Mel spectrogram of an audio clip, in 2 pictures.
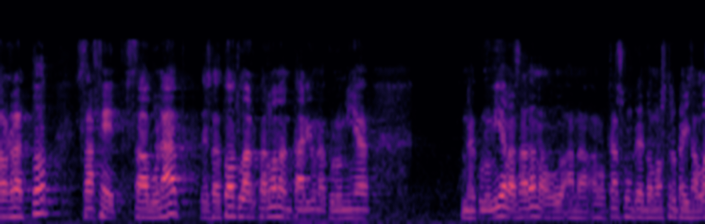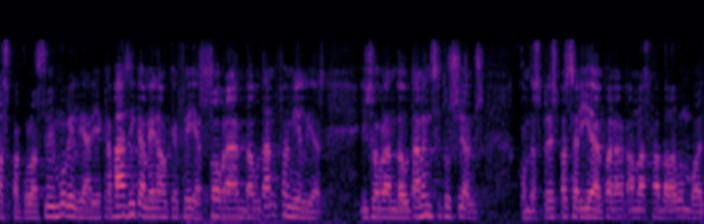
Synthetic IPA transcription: məlˠɣɾat̪ːot̪̚ | safet̪saːβunat̪d̪ezðət̪ot̪laɾk̚pərləmənt̪aɾiunəkunumiə | unəkunumiəβəzaðənəlˠənəlˠkaskuŋkɾet̪̚d̪əlˠnɔst̪ɾəpəizəmləspəkuləsioimːuβ̞iliaɾiəkəβazikəmenəlˠkɛfɛjəsoβɾəːnd̪əwt̪aɱfəmiliəs | isoβɾəːnd̪əwt̪aninst̪it̪usions | kɔmd̪əspɾespəsəɾiəkwanəmləst̪at̪d̪ələβumbɔ

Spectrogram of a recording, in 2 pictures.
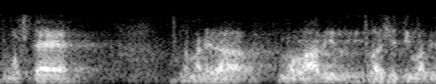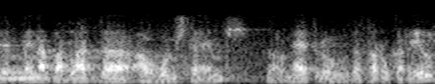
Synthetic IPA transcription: bust̪ɛ | d̪əmə̰neɾəmɔlˠaβilˠiləʒit̪iməβiðemːenapərlat̪̚d̪əəlˠɣunst̪ɾɛnzd̪ə̰lˠmɛt̪ɾuðəfərukərilˠ

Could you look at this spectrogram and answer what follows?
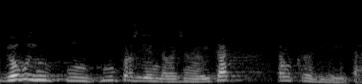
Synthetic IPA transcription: joβujuumpɾəsiðend̪əmasenalit̪at̪ | əmkɾeðiβilḭt̪a

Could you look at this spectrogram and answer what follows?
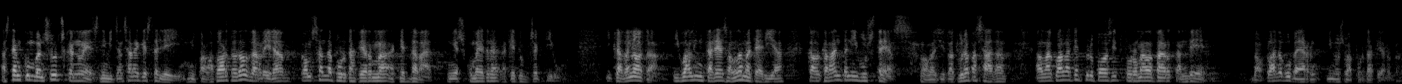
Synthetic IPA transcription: əst̪ɛmkumbənsut͡skənoeznimid͡ʒənsanəkɛst̪əʎejnipələpɔɾt̪əðəlˠd̪əreɾəkɔmsand̪əpuɾt̪at̪eɾməːkɛt̪̚d̪əβa̰t̪nieskumɛt̪ɾəʔːkɛt̪ubd͡ʒək̚t̪ḭw | ikəðənɔt̪ə̰iɣwalˠint̪əɾɛzənləmət̪ɛɾiəkəlˠkəβant̪əniβust̪ɛ̰zlələʒizlət̪uɾəpəsaðəənləkwaləkɛt̪̚pɾupɔzit̪fuɾmaβəpaɾt̪ːəmbe | d̪əlˠplaðəɣuβɛrninozβapuɾt̪at̪ḛrmə

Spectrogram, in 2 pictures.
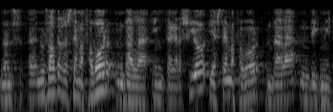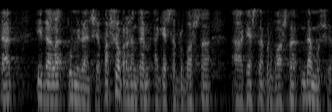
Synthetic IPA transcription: d̪ɔnznuzalˠt̪ɾəzəst̪ɛməfəβ̞oɾd̪ələʔint̪əɣɾəsioʔiəst̪ɛməfəβ̞oɾd̪ələd̪iɡnit̪at̪ | iðələkumbiβɛnsiəpəɾʃɔpɾəzənt̪ɛməkɛst̪əpɾupɔst̪əː | kɛst̪əpɾupɔst̪əd̪əmusio

